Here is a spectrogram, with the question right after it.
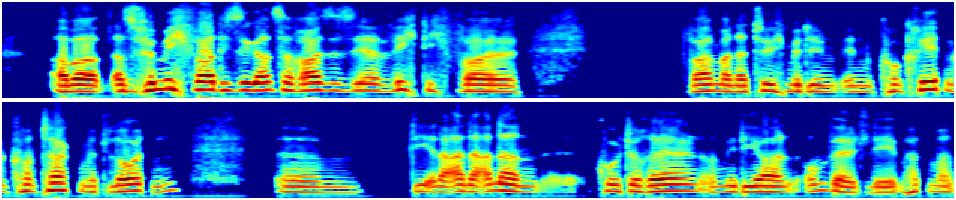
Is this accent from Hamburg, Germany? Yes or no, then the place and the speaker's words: yes; Hamburg, Germany; Also in meiner Heimatstadt Hamburg, 120 Leute waren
